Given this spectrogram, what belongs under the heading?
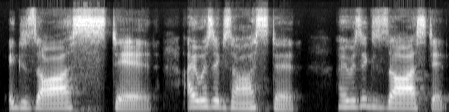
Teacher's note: Notice the pronunciation of this ed is id, exhausted. But you have to add that t so it sounds like tid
